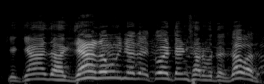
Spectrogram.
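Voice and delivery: loud, high-pitched exasperation; loud retort. Acted. Child told to go wherever, loud high mock exasperation. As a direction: throw it back forcefully. Acted quarrel over leaving.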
